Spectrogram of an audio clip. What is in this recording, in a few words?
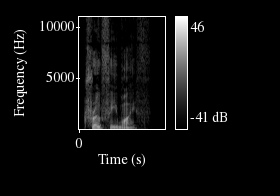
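"trophy wife", British English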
